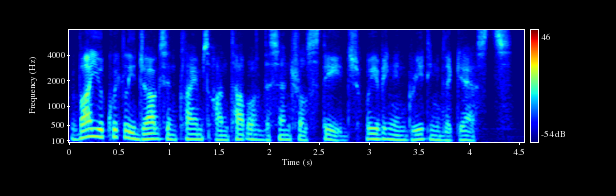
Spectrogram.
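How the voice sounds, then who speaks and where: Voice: medium pitch, lively intonation, moderate pace, no echo. A narrator reading a visual novel aloud in a dramatic storytelling style, with music behind. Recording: background music under the voice. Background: game music.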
